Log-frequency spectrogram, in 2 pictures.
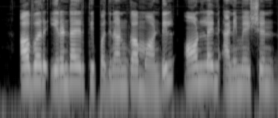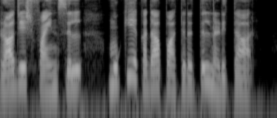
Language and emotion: Tamil, neutral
